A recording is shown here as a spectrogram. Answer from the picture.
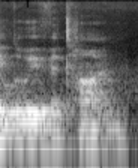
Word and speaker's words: Louis Vuitton: this very popular brand in english we usually say louis vuitton so what is the proper pronunciation in french so in french it goes like this so the last part is a nasal vowel and it's om where did we hear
